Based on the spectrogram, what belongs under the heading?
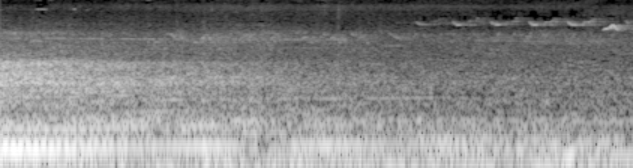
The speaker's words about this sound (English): That was the worst bus ride I've ever had. What a crazy driver. And look at the tyres. They're ancient.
